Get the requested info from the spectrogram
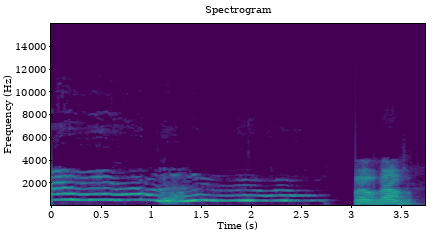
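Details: Sulking Siberian Husky, told not to pout, giving a drawn-out, slightly wavering howl that sags in the middle and tails off. Laughter and a human voice follow right after.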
